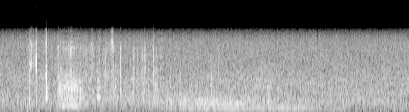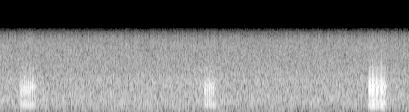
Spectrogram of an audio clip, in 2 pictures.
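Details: Buddy, a sleeping Cavalier King Charles Spaniel, snores indoors: after a few clicks and rustles at the start, short raspy snorts come at widely spaced intervals against a quiet hiss.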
